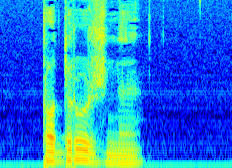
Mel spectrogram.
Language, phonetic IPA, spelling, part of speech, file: Polish, [pɔdˈruʒnɨ], podróżny, adjective / noun, Pl-podróżny.ogg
